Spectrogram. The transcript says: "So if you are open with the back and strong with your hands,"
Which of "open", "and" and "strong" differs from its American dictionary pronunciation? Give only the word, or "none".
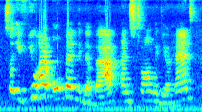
none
